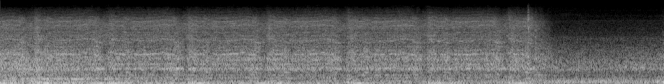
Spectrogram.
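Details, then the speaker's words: 2015 Infiniti QX80 from a Copart auction, cranking: slow, even turning for several seconds but it never catches; oil pressure present, bigger issues suspected. "a touch of starting fluid and it's still not [Applause] [Applause] firing we have bigger issues"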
